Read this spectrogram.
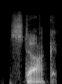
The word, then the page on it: stuck: American English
